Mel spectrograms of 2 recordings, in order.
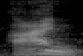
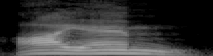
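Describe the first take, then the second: First: The two words are joined into one syllable. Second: The two words are said separately and fully. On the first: It is an ordinary neutral statement. "착 붙여서 쓰는 거예요" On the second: The speaker is stressing authority or a special situation. "I am이라고 말을 한다는 거예요"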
